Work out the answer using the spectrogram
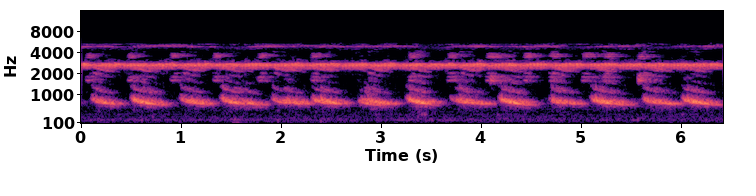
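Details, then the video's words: Lakeside frogs at night repeat brief descending croaks, around fifteen of them, several voices overlapping in an irregular chorus, backed by a steady shrill buzz of night insects. "Lakeside night creatures and frog sounds"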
